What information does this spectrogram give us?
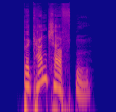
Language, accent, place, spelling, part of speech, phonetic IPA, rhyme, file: German, Germany, Berlin, Bekanntschaften, noun, [bəˈkantʃaftn̩], -antʃaftn̩, De-Bekanntschaften.ogg
- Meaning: plural of Bekanntschaft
